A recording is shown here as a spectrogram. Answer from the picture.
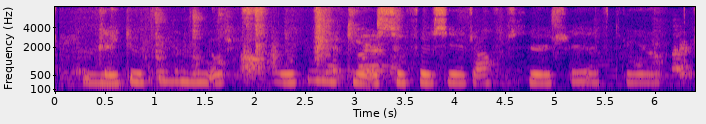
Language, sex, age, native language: Icelandic, female, 50-59, Icelandic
